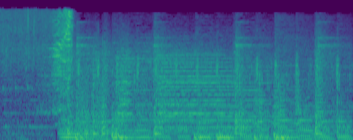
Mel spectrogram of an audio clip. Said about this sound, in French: Et maintenant, faites rissoler le tout dans de l'huile chaude. Il faut bien remuer pour que l'anxiogène s'incorpore bien à la marinade, c'est important.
